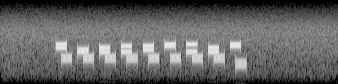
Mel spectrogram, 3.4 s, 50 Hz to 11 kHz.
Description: Multi-frequency trunk signalling (R2, with the far end's replies), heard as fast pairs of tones, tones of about 110 ms. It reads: 912450720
